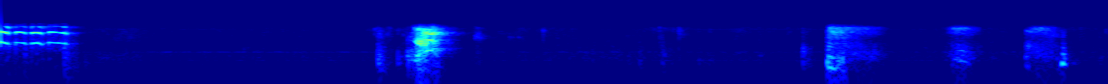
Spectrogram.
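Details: Female Miniature Pinscher barking at a toy: a whiny harmonic yelp, then scattered sharp single barks with long pauses between them, a quick pair near the end.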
